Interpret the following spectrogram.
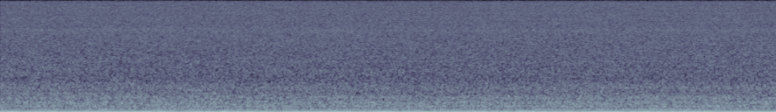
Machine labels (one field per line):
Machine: fan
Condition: abnormal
